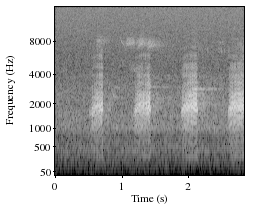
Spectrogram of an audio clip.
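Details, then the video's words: Four loud, drawn-out rasping quacks from a Pacific black duck, evenly spaced about every 0.7 seconds against a noisy background. "Pacific Black Duck Call Song Sound"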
